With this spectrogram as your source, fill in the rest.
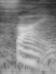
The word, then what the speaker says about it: sine: take this sine now I know it says sin and it's gonna say sin on your calculator but you pronounce that sine so you like the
